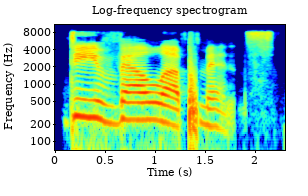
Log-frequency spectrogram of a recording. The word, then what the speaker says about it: developments: Developments. Development. Developments. development. And make sure you're saying the s at the end there. Developments.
